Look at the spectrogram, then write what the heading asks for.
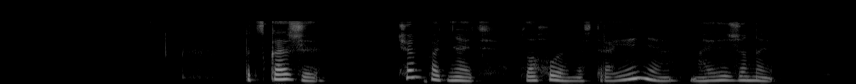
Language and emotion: Russian, sad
